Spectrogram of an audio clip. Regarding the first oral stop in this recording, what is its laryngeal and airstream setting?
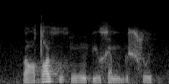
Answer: plain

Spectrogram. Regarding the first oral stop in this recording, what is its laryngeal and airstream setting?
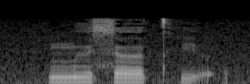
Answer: aspirated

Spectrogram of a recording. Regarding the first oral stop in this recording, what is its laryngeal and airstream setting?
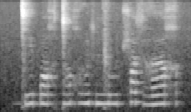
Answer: click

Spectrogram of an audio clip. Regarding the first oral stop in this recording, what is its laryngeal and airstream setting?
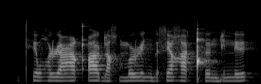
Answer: aspirated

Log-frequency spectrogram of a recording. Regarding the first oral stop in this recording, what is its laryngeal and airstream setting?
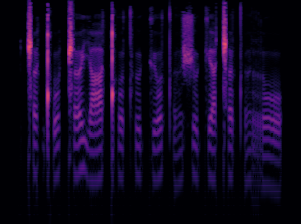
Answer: click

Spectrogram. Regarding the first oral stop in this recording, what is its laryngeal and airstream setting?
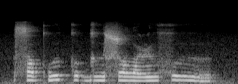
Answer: ejective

